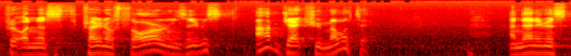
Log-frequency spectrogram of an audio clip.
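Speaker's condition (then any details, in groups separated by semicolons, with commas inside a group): Cleft palate and cleft lip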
